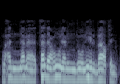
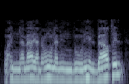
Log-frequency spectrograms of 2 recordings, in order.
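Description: First: "تدعون" begun with a t, tad'una; ta of address. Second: Said in the usual way. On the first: Shown as a demonstration. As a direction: clear t opening "تدعون" in place of y. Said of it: "قرأ قالون بالتاء على الخطاب هكذا". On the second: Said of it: "قرأ قالون بالتاء".

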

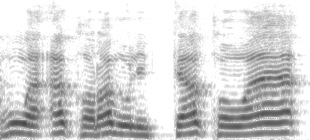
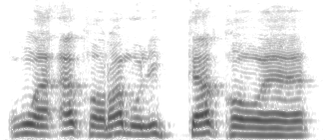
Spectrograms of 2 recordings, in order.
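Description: First: "للتقوى" as lit-taqwaa, vowel not tilted; full open alif. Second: Tilt the last vowel of "للتقوى" slightly toward e; "للتقوى" as lit-taqwae, between aa and e; taqlil. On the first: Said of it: "قلل التقوى". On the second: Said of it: "قلل التقوى هكذا". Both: Shown as a demonstration.

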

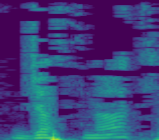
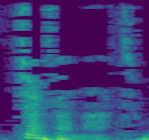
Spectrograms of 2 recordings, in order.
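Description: First: جفنات as "jaf-naat", no vowel after f; forbidden vowelless form. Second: جفنات as "ja-fa-naat", a after the f; required echoed vowel. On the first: Teacher tests students on a forbidden plural, جفنات as "jaf-naat". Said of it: "لا، لا يجوز". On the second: Teacher gives students the required plural, جفنات as "ja-fa-naat". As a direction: say جفنات with a fatha on the fa. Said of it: "بل يجب الإتباع". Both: Shown as a demonstration.

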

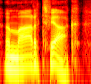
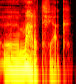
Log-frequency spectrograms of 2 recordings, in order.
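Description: First: Loud, higher, emphatic name; undeterred. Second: Said in the usual way. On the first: A narrator's reading. Neighbour accepting the correction mid-complaint, undeterred. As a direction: take the corrected name and push on. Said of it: "kontynuowała niezrażona pani Majewska". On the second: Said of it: "poprawił ją detektyw Pozytywka".

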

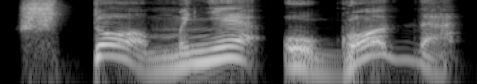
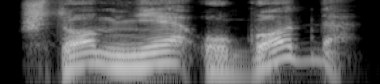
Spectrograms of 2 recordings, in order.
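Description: First: Very slow, swooping theatrical question; outraged echo. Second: Slow, measured echo of the question; incredulous echo. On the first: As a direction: stretch out every word in disbelief. Tragedian repeats question, more outraged. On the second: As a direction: repeat it back with restrained theatrical disbelief. Tragedian echoes question, first take. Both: Acted.

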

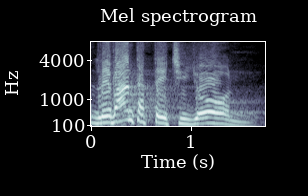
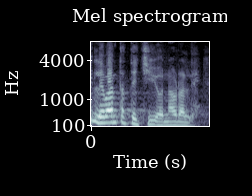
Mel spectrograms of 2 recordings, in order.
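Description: First: Stern rebuke. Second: Dismissive rebuke. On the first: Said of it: "Le dice en el versículo diez". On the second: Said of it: "¿quieres que te diga qué mal hiciste?". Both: Retold or imitated.

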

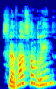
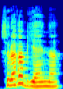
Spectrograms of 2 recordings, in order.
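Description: First: High, bright cheerful check-in. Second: Slow, louder mock of the boss's accent; imitating the boss. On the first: The boss asking Sandrine, cheerful. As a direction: lift her spirits with a light question. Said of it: "d'un air gai". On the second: Sandrine answering the boss, mock imitation. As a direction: tease him by copying his voice. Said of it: "en imitant l'accent du patron". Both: A narrator's reading.

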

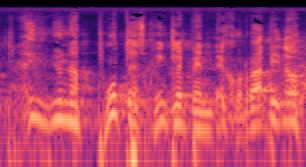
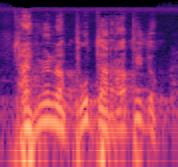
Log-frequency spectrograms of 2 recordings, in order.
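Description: First: High-pitched, exasperated grandpa order; abuelo impaciente. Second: Higher, mildly urgent grandpa request; abuelo con urgencia. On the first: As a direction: repeat it sharply as an impatient grandpa. Grandfather repeats order, now insulting grandson. (orden aguda y exasperada de abuelo) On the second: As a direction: ask urgently but without raising the volume. (petición urgente de abuelo, sin gritar) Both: Acted.

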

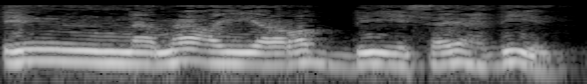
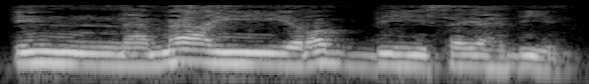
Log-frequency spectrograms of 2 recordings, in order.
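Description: First: معي said as ma'iya with an open ya; standard reading. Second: معي said as ma'i with a still ya; Qalun's reading. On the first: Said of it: "قرأ قالون كلمة معي". (معيَ بفتح الياء) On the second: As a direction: end معي on a long i. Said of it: "بإسكان الياء". (معيْ بإسكان الياء) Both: Shown as a demonstration.

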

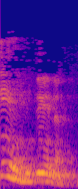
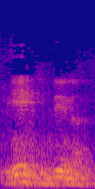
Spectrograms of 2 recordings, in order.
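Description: First: اهدنا opened with a hard-pressed glottal hamza; over-pressed hamza. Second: اهدنا begun with a light, unforced hamza on a clear kasra; gentle hamza. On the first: Teacher warning against the error, over-pressed hamza. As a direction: squeeze the first sound of اهدنا. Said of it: "ضغط شديد". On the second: Teacher modelling it for students, gentle hamza. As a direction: ease softly into the i of اهدنا. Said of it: "لكن بلطف وبرفق ودون إيه؟". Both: Shown as a demonstration.

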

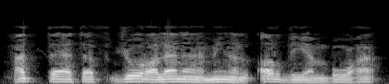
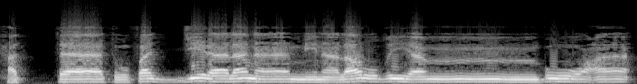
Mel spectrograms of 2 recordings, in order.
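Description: First: Said in the usual way. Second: تفجر said tufajjira, with damma on ta, fatha on fa, and a doubled kasra jim; tufajjira reading. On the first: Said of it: "قرأ ورش الفعل تفجر". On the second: Shown as a demonstration. Teacher demonstrates Warsh reading, slow emphatic chant. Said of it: "بضم التاء وفتح الفاء وكسر الجيم مشددة".

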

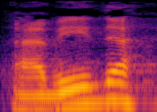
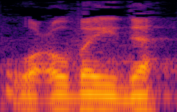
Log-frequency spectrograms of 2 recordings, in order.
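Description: First: First عبيدة as ʕabīda, a then long ee; fatha on the ayn. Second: وعبيدة as wa-ʕubayda, u after the ayn; damma on the ayn. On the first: Teacher listing forms of the given name, عبيدة with fatha, "Abeeda". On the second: Teacher listing forms of the given name, وعبيدة with damma, "wa Ubayda". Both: Shown as a demonstration. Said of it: "وأما الاسم فإنه يأتي".

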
